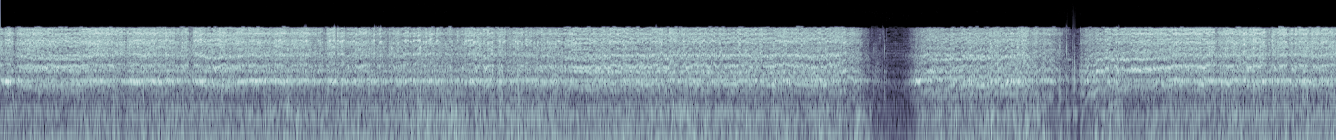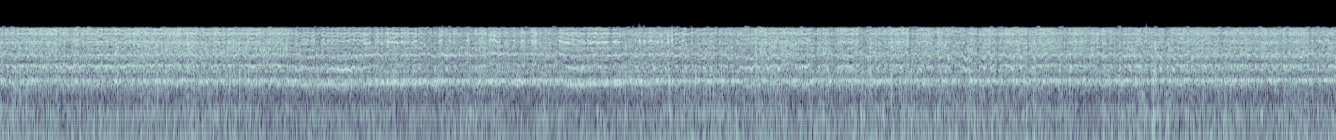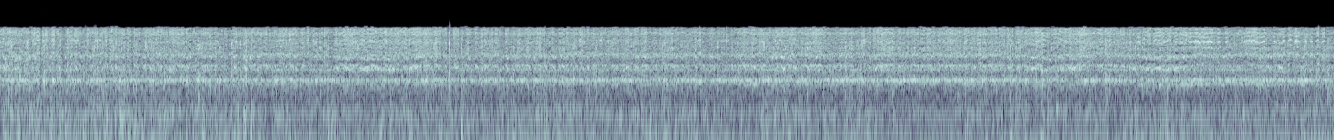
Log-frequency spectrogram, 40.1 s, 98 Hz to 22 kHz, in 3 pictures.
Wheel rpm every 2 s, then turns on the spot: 230, 230, 230, 200, 120, 150, 230, 220, 230, 230, 230, 240, 240, 230, 230, 230, 230, 230, 230, 230.
none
